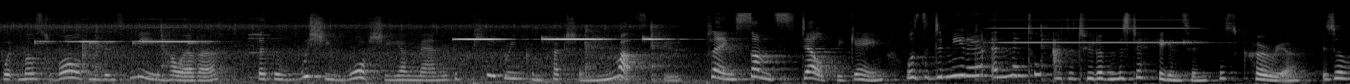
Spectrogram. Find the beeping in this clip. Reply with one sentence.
You can hear the beeping from 0.3 to 1.9 s, from 4.5 to 6.5 s and from 9.8 to 11.9 s.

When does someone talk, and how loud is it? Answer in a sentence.
The talking can be heard from 0.0 to 13.4 s, at a steady volume.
